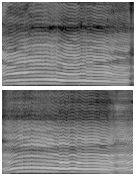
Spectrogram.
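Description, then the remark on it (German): A newborn baby cries loudly and continuously, a high, strained wail that rises and falls in pitch with a brief catch midway, alone with no other sounds. “Ene, mene, Mogelstraußen, Baby sei jetzt einfach draußen.”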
